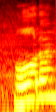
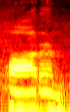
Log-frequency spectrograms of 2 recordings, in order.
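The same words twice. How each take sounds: First: फ़ौरन with a round "o", phoran; wrong pronunciation. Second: फॉरेन with open "aa", phaaran; corrected pronunciation. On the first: Teacher shows students what not to say, wrong pronunciation. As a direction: round the first vowel of फ़ौरन to "pho". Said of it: "इसको हम फ़ौरन नहीं बोलेंगे". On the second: Teacher gives students the right form, corrected pronunciation. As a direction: open the first vowel of फॉरेन to "phaa". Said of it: "इसको हम बोलेंगे". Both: Shown as a demonstration.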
